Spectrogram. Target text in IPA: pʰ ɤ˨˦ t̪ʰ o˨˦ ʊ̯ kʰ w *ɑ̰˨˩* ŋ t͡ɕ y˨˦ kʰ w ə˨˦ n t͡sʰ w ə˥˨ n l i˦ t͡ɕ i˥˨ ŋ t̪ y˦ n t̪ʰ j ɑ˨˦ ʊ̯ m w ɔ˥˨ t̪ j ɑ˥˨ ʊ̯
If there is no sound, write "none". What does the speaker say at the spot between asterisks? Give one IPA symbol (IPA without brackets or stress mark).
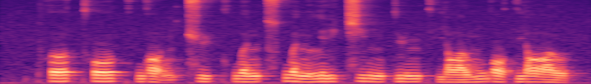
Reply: ɑ̰˨˩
